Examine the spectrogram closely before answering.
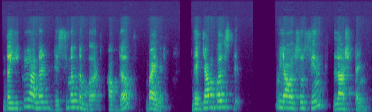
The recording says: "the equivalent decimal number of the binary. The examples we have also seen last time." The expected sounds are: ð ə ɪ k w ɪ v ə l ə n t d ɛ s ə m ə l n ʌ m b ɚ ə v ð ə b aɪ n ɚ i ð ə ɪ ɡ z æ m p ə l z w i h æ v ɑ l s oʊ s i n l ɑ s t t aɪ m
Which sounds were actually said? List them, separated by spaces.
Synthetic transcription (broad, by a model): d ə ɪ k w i ə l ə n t d ɛ s ə m ə l n ʌ m b ɚ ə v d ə b aɪ n ɚ i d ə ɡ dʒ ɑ m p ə l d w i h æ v ɑ l s oʊ s i n l ɑ s t t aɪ m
